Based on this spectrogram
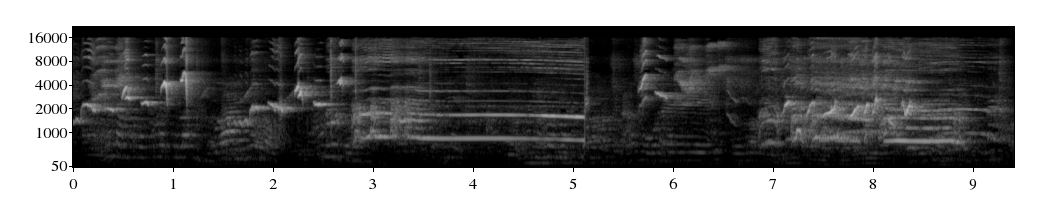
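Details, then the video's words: Caged Medan-type white-rumped shama kept as a daily singer, delivering a varied song: quick chirps and bursts, then long steady whistled tones with harmonics, a short pause, and another run of rich, warbling notes. "MB Medan PASTOL harian RAJIN GACOR"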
